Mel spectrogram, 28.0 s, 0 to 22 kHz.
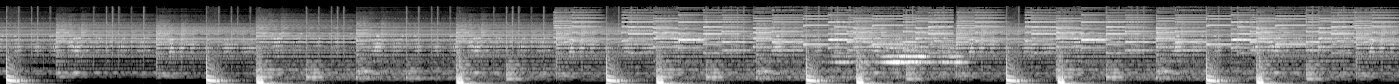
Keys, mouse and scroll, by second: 1.9 click, 3.0-4.5 drag, 4.8 middle click, 6.2 click, 7.1 click, 10.7 click, 11.5 click, 14.2 click, 15.3 click, 15.8 click, 17.6-20.4 drag, 23.3 click, 27.7 click.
